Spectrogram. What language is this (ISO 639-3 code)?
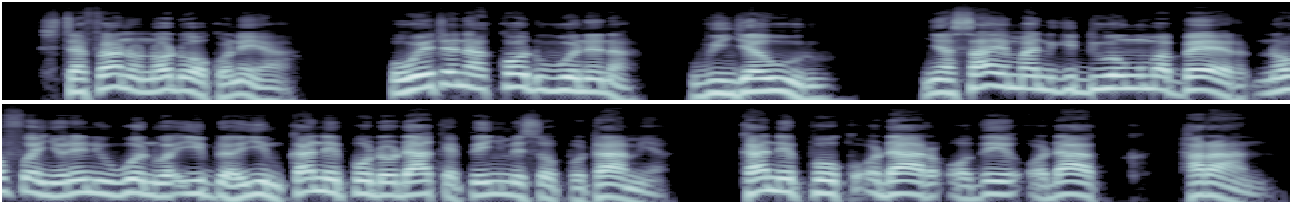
luo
